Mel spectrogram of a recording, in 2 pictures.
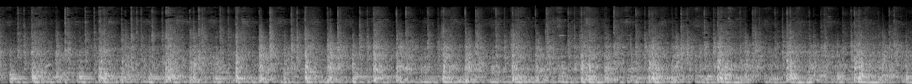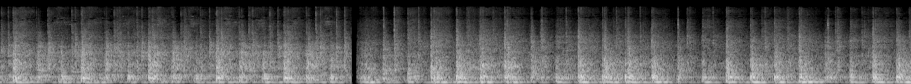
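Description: Several dappu frame drums beaten with sticks in a fast, dense, driving rhythm. The sound drops out for an instant about two-thirds of the way through.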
